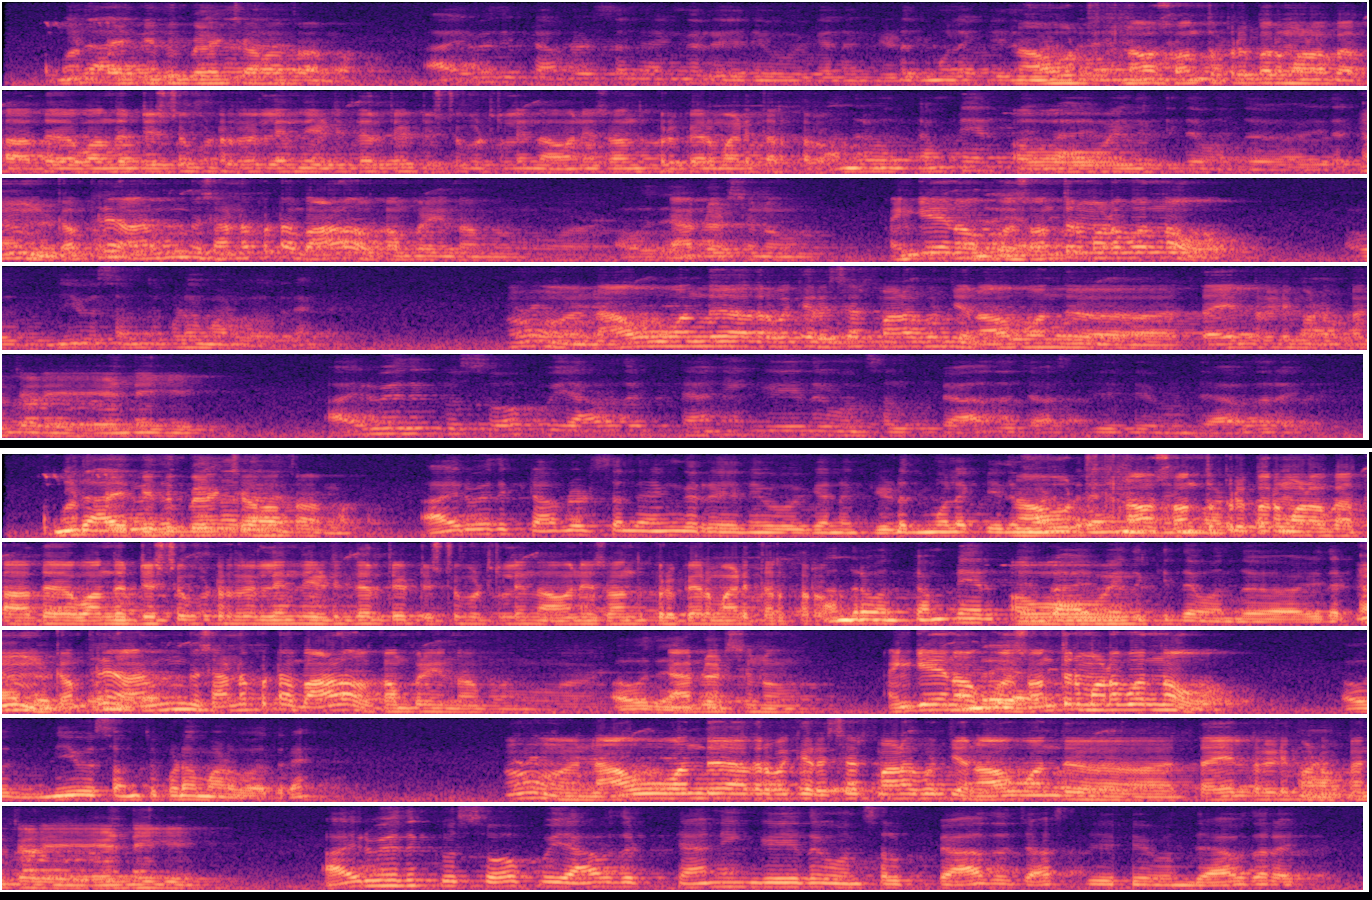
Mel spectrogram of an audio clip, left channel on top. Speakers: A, on the right (about 75°); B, on the right (about 45°).
A: ನಿಮ್ದ್
B: ಒಂದ್ ಟೈಪ್
A: ಆಯುರ್ವೇದಕ್
B: ಇದು ಬೆಳಗ್
A: ಏನಾರ
B: ಚಲ್ ಅತಮ್ಮ.
A: ಆಯುರ್ವೇದಿಕ್ ಟ್ಯಾಬ್ಲೆಟ್ಸ್ ಎಲ್ಲ ಹೆಂಗ್ರೀ ನೀವು ಏನ ಗಿಡದ ಮೂಲಕ ಇದು
B: ನಾವು
A: ಮಾಡ್ತಿರಾ ಏನು
B: ನಾವು
A: ಹೆಂಗ್
B: ಸ್ವಂತ
A: ಮಾಡ್ತಾರಿ.
B: ಪ್ರಿಪೇರ್ ಮಾಡಬೇಕತ್ತ ಒಂದು ಡಿಸ್ಟ್ರಬ್ಯೂಟರ್ಲ್ಲಿಂದ ಹಿದಿರ್ತಿ ಡಿಸ್ಟ್ರಿಬ್ಯಟರ್ ಇಂದ ಅವನೇ ಸ್ವಂತ. ಪೇರ್ ಮಾಡಿ ತರ್ತಾರ
A: ಅಂದ್ರ ಒಂದ್ ಕಂಪ್ನಿ ಇರ್ತೇನ್ರ
B: ಅ
A: ಆಯುರ್ವೇದಕ್
B: ಹಿಂಗ
A: ಇದೆ ಒಂದು ಇದು
B: ಹ್ಮ
A: ಟ್ಯಾಬ್ಲೆಟ್
B: ಕಂಪ್ನಿ
A: ಏನಾರ
B: ಹಂಗೆ ಸಣ್ಣ ಪುಟ್ಟ ಭಾಳ ಕಂಪ್ನಿ ನಮ್ಮ
A: ಹೌದೇನ್ರಿ
B: ಟ್ಯಾಬ್ಲೆಟ್ಸನು. ಹಂಗೇನು ನಾವು
A: ಅಂದ್ರೆ
B: ಸ್ವಂತ ಮಾಡಬೋದು ನಾವು.
A: ಹೌದ್ ನೀವು ಸ್ವಂತ ಕೂಡ ಮಾಡ್ಬೋದ್ರಿ
B: ಹ್ಮ ನಾವು ಒಂದು ಅದ್ರ ಬಗ್ಗೆ ರಿಸ ಮಾಡ ಕುಂತೀವಿ ನಾವವು ಒಂದ ಟ್ರೈಲ್ ರೆಡಿ ಮಾಡ್ಬೇಕಂತ
A: ಹ
B: ಹೇಳಿ ಎಣ್ಣಿಗೆ
A: ಆಯುರ್ವೇದಕ್ ಸೋಪ್ ಯಾವ್ದ ಟ್ಯಾನಿಂಗ್ ಇ ಒಂದ್ ಸ್ವಲ್ಪ ಯಾವ್ದ ಜಾಸ್ತಿ ಒಂದ್ ಯಾವ್ದರ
